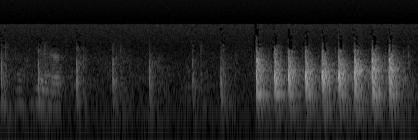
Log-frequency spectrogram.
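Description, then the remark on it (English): Someone knocks on a door, a few spaced raps at first, then a sudden louder burst of about nine quick, insistent knocks. “Open the door.”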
